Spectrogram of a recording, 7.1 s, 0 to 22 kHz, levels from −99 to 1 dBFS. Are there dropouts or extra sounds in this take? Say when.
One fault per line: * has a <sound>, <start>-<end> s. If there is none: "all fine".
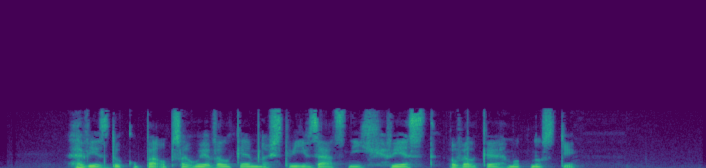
all fine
